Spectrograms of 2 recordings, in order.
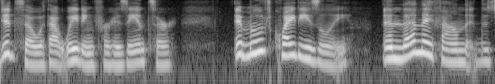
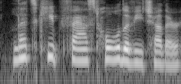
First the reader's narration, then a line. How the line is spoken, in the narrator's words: whispered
